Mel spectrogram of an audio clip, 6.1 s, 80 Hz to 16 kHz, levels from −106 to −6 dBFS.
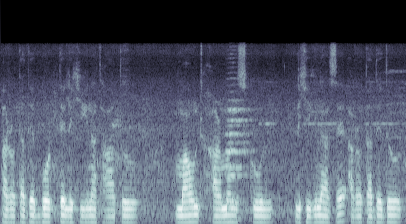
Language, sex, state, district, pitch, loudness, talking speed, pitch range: Nagamese, male, Nagaland, Dimapur, 110 Hz, -18 LUFS, 145 wpm, 110-115 Hz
